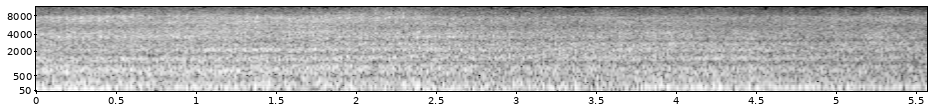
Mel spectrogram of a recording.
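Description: Intercity bus's diesel engine droning low as it drives away on a rain-soaked road, its tyres hissing on the wet asphalt. The engine is loudest at the start and fades, under a steady hiss of rain and traffic.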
